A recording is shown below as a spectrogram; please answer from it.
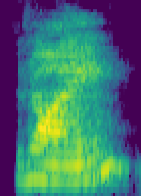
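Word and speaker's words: rhyme: H silent होता है राइम रिदम rhinoceros असस इनमें एच साइलेंट है क्योंकि ये भी आरएच से स्टार्ट हो रही हैं इसके बाद हमारा लास्ट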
